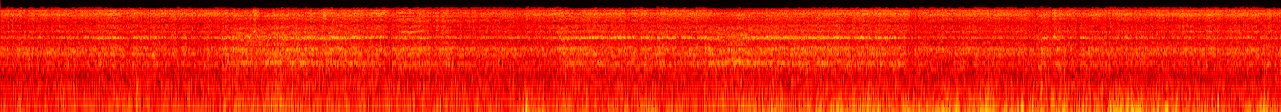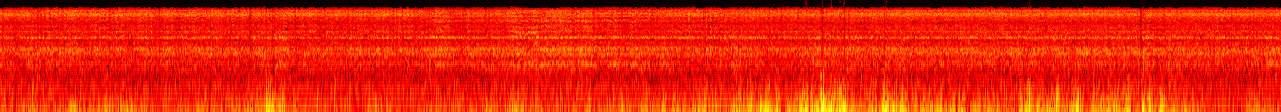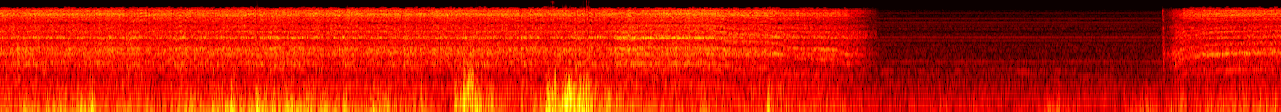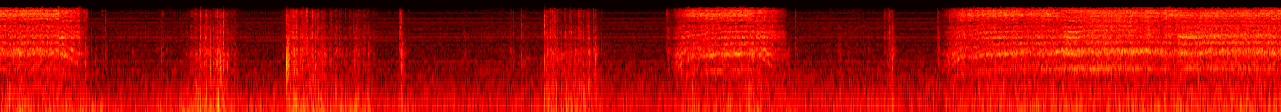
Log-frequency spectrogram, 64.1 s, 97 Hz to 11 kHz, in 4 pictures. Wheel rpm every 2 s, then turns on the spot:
200, 190, 200, 200, 200, 200, 200, 200, 200, 200, 200, 200, 200, 200, 200, 200, 200, 200, 190, 200, 180, 60, 0, 80, 80, 10, 10, 10, 80, 10, 140, 160.
48-56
